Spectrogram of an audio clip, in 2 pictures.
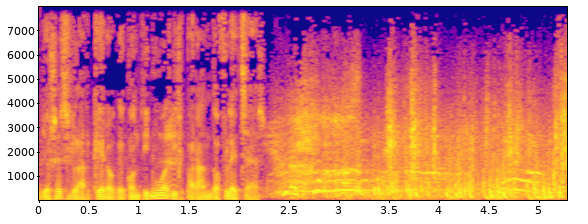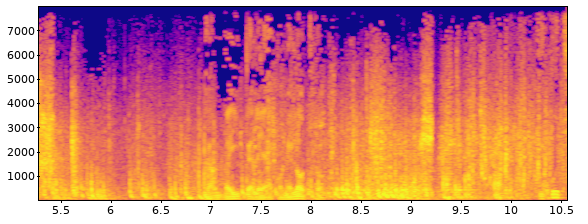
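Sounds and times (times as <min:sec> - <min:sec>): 
speech: 0:00.0 - 0:02.8, 0:07.0 - 0:10.5
horses galloping: 0:02.4 - 0:10.5.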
